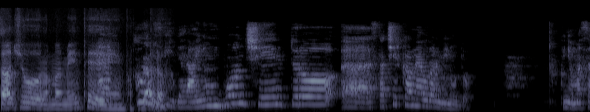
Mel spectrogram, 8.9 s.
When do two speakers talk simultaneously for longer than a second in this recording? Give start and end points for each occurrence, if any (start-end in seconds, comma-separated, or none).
1.4-2.7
